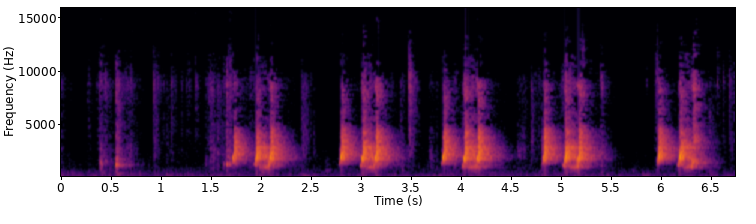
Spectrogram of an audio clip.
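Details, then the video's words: Jaydari-type quails calling: sharp three-note phrases repeated about once a second, each note crisp and clipped, against a quiet background. "озимизи жайдари беданалар"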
